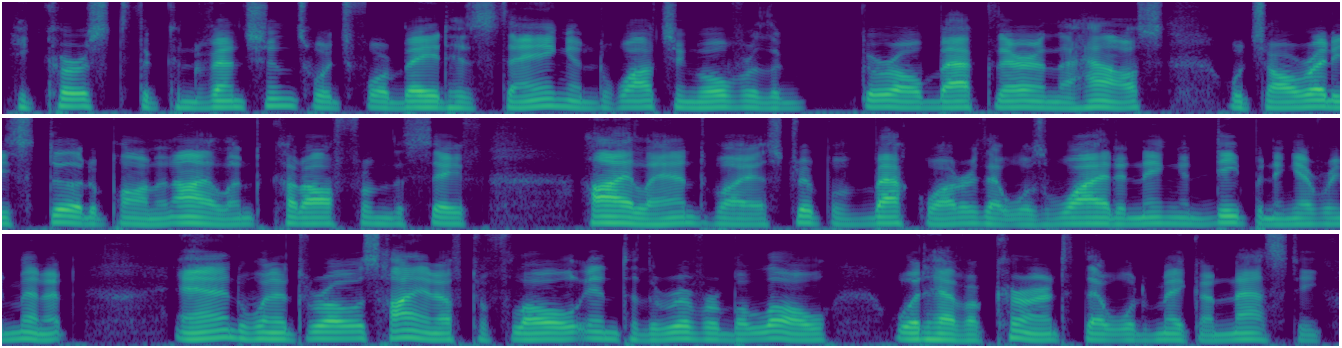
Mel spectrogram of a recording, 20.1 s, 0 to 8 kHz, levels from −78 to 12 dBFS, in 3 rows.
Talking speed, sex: 195 wpm, male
